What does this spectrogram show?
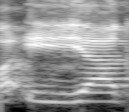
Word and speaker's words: ایاک: نعبد و ایاک نستعین، یہاں پر لوگ مسٹیک یہ کرتے ہیں کہ ایاک، یہاں پہ پڑھتے ہیں ایاک نعبد و ایاک نستعین، ایسا نہیں کرنا، یا کے اوپر شد ہے، حمزہ زیر یا، یا زبر الف، یا، کا زبر کا، ایاک، ایاک، ایاک نعبد، اب عین کو نارمل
